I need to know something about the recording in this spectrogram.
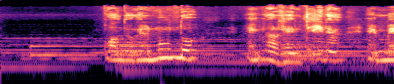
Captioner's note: speaking Spanish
